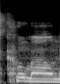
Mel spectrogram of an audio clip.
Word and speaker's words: Kumail: Kumani is so amazing. Oh, how do you say his name? Kumani? – It's Kumail Nanjiani.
